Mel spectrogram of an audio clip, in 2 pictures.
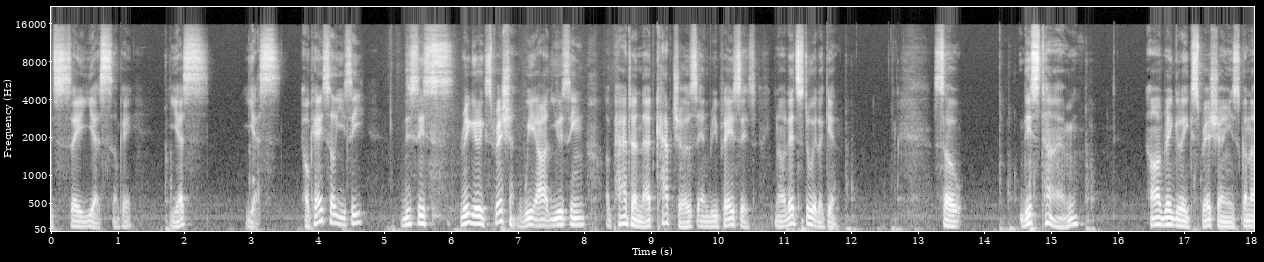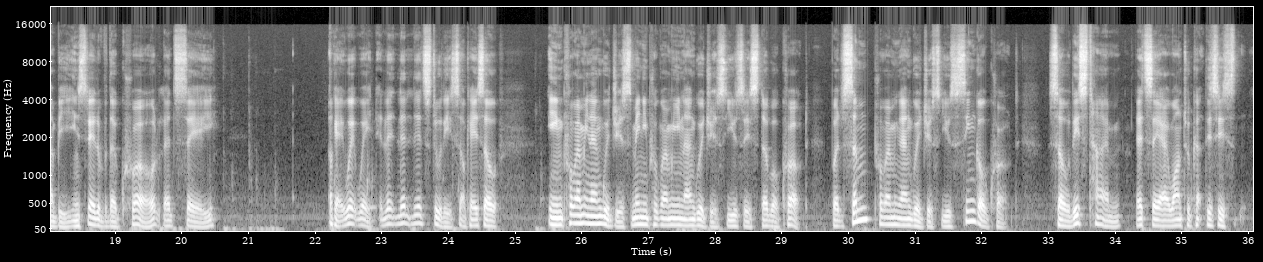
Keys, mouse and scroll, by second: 11.6 f, 11.9 f, 12.6 c, 15.5 Up, 17.1 Home, 17.5-21.6 typing, 22.2 ctrl+g, 23.7 ctrl+g, 23.8 Home, 24.0-26.0 typing, 27.9 n, 35.0 6.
